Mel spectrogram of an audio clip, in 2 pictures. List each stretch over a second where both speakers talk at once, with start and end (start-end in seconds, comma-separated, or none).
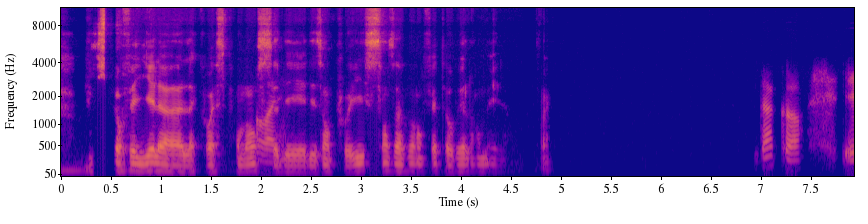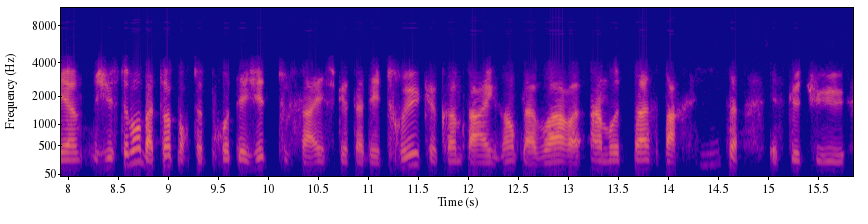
none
